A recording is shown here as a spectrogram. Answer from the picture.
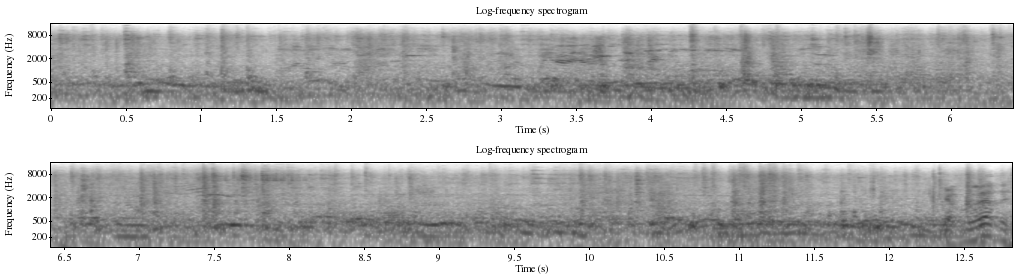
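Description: Many domestic pigeons cooing together in a loft, a continuous overlapping warble, with scattered sharp clicks throughout.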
